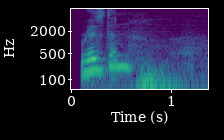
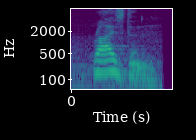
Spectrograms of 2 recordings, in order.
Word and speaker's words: Risden: Next is, and I may be pronouncing this incorrectly, Risden? Risden.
